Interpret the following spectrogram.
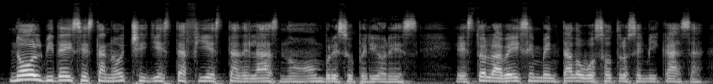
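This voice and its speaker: A man's voice: fairly high pitch, darkish tone, no echo, natural voice. A man reading aloud and voicing a grave, fervent male prophet-sage in a declamatory way. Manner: declamatory, exhorting. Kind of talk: audiobook reading.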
